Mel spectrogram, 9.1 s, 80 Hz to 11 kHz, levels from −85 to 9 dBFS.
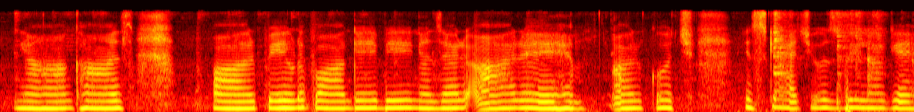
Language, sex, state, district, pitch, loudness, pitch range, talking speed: Hindi, female, Bihar, Kishanganj, 205 Hz, -16 LUFS, 200-215 Hz, 105 wpm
